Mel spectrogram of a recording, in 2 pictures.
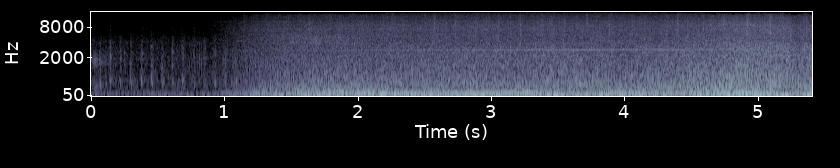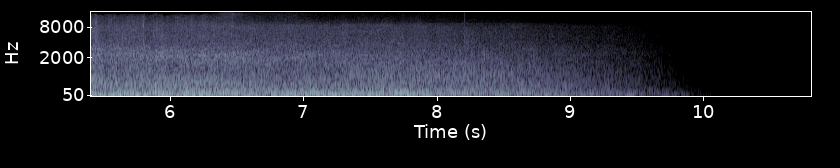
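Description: A propeller aircraft roars loudly as it flies past.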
